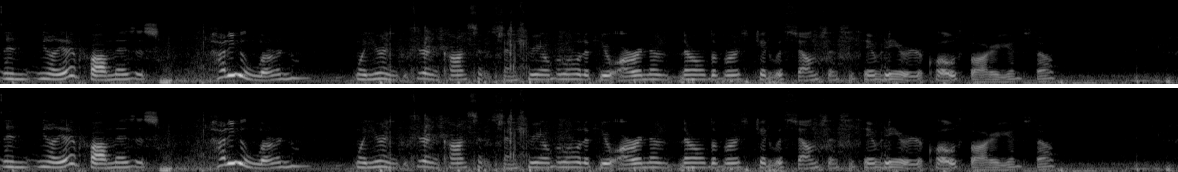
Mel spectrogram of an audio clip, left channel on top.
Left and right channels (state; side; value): identical; both; correlation 1.00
